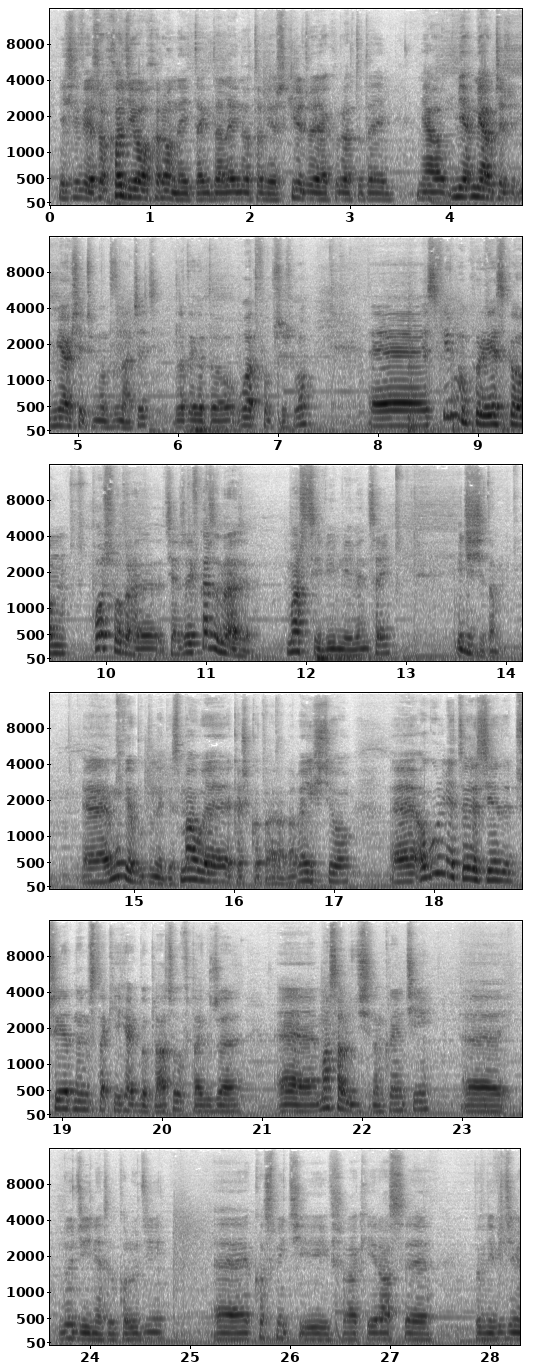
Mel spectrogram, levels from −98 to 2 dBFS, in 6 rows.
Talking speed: 150 wpm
